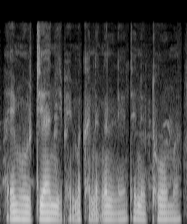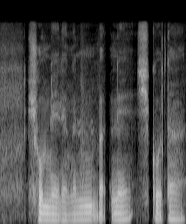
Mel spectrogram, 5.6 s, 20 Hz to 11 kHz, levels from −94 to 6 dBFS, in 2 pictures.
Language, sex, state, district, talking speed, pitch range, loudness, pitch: Wancho, male, Arunachal Pradesh, Longding, 170 wpm, 95-105 Hz, -21 LUFS, 100 Hz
